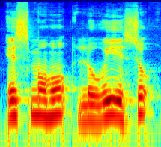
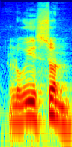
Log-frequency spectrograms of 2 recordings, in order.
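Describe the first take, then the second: First: The name ends in a plain vowel. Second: The name ends with an added n sound. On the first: The speaker calls it right. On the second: The speaker calls it wrong. "bukan Luisun, salah"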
